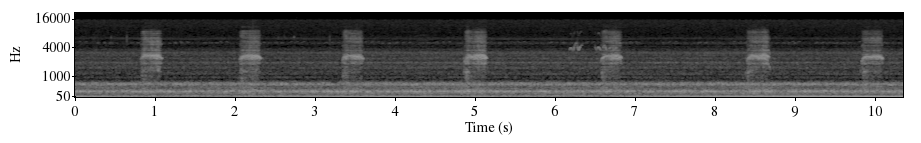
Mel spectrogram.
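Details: Barn owl nestlings and parents in Florida as the female brings a rat and interacts with the male; short harsh hisses repeated about every one to two seconds over a constant low hum.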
